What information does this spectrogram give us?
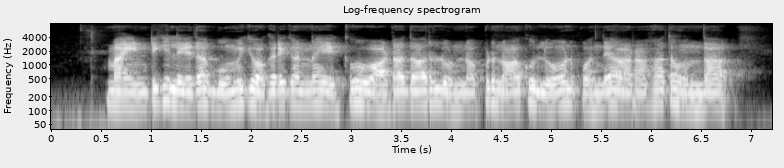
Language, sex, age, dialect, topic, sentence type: Telugu, male, 18-24, Utterandhra, banking, question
